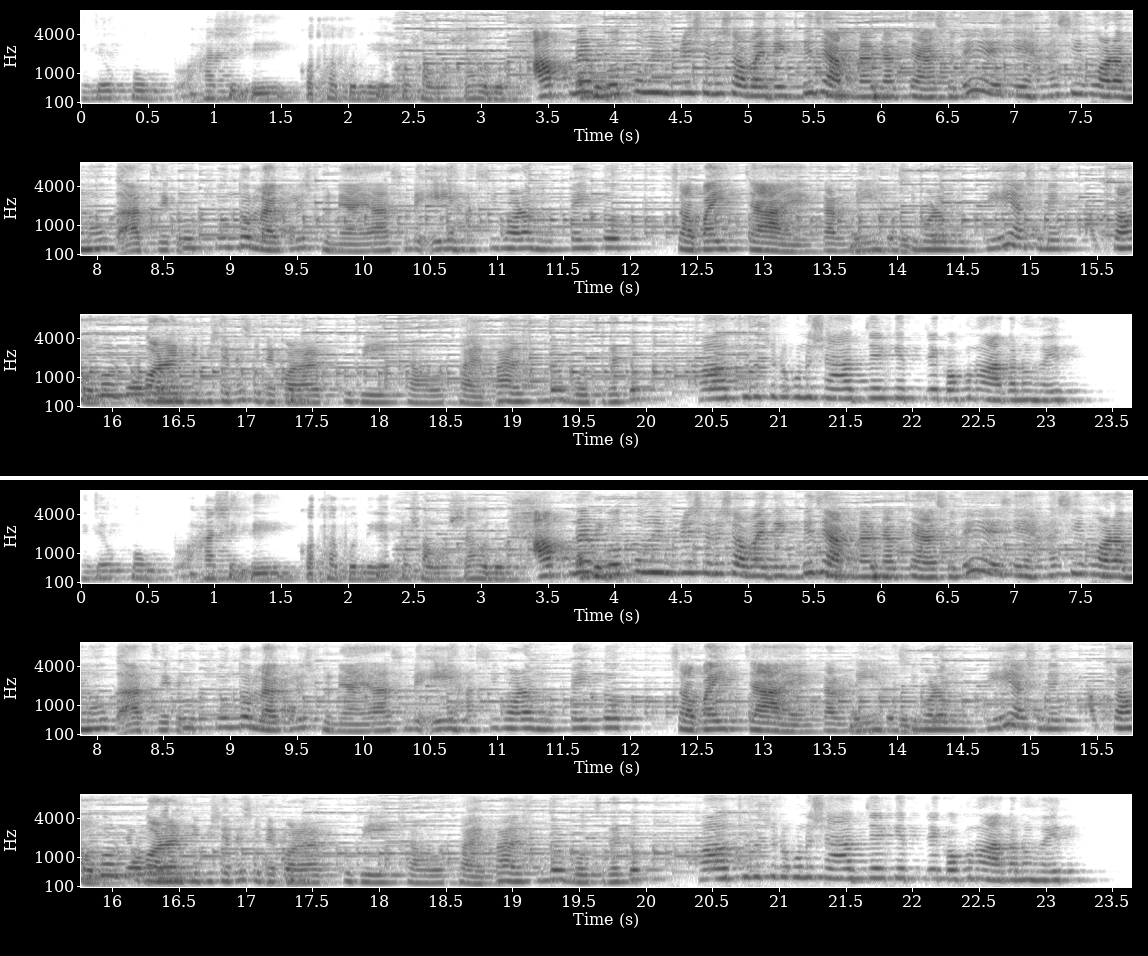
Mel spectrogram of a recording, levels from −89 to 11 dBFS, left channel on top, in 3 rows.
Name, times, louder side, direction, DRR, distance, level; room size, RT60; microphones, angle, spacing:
voice 1, 0.0-3.4 3.7-4.0 5.6-6.0 13.6-13.7 14.0-14.4 15.8-16.5 17.3-17.4, right 1 dB, 60° right, -7 dB, 2.9 m, -31 dB
sound 1, 2.3-20.9, left 4 dB, 55° left, 1.3 m, -39 dB
voice 2, 3.4-11.9 12.4-15.2 15.6-16.5 16.8-17.6 17.9-20.0 20.4-23.1, left 1 dB, 15° left, 3 dB, 1.9 m, -27 dB
19.0 x 14.0 x 4.1 m, 0.41 s
head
